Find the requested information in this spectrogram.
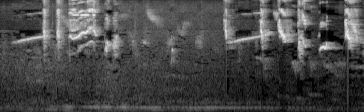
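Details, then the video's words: Magpie-robin in village care giving scattered high whistled notes and sharp chirps separated by gaps, over a faint low hum. "kicau burung kacer"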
